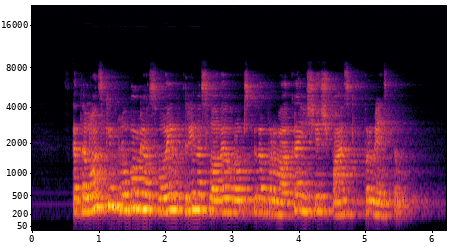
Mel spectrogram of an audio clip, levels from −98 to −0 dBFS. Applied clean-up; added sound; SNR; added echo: none; none; none; reverberation time 0.8 s.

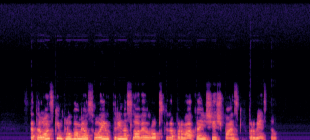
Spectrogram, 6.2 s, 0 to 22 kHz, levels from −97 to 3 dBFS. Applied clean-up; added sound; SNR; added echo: none; none; none; none.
